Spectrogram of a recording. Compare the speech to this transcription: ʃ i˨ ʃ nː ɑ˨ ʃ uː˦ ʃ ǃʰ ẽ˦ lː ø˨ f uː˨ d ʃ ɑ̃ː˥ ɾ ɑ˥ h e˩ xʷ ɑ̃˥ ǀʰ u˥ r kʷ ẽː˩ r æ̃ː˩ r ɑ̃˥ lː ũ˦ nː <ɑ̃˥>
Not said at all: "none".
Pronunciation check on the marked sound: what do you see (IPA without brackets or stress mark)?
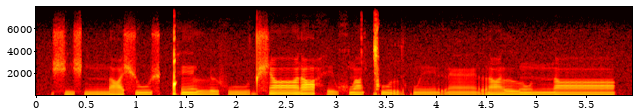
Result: ɑ̃ː˥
